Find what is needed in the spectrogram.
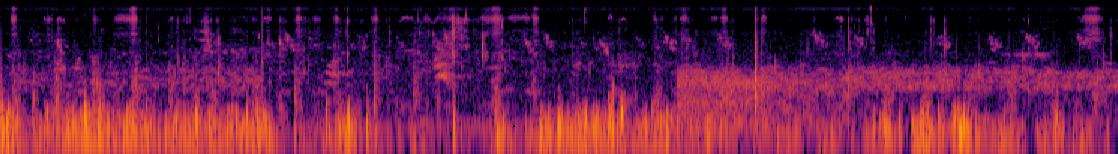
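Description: Footsteps of a person walking on an asphalt path, a run of irregular dull thuds with some rumble on the microphone.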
